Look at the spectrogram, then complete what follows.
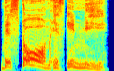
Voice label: Male Troll

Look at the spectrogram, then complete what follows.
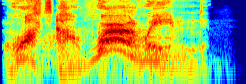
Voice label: Male Dragon Wow

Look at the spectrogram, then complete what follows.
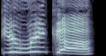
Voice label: Female Gnome Attack

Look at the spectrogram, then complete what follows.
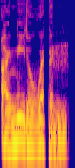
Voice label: Male Night Elf ERROR NEED WEAPON

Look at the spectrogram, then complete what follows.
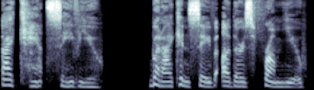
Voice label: Female Human Mission Intro

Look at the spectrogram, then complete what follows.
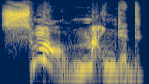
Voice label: Male Blood Elf Attack

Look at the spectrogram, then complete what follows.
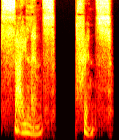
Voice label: Female Blood Elf In Game Emote Response

